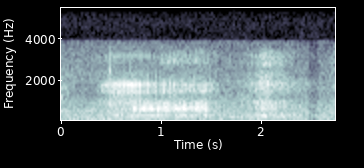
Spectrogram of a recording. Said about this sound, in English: Is she snoring? What was that? What? I heard that. And I Did you hear that? That's a snoring. I bet she's fallen asleep.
